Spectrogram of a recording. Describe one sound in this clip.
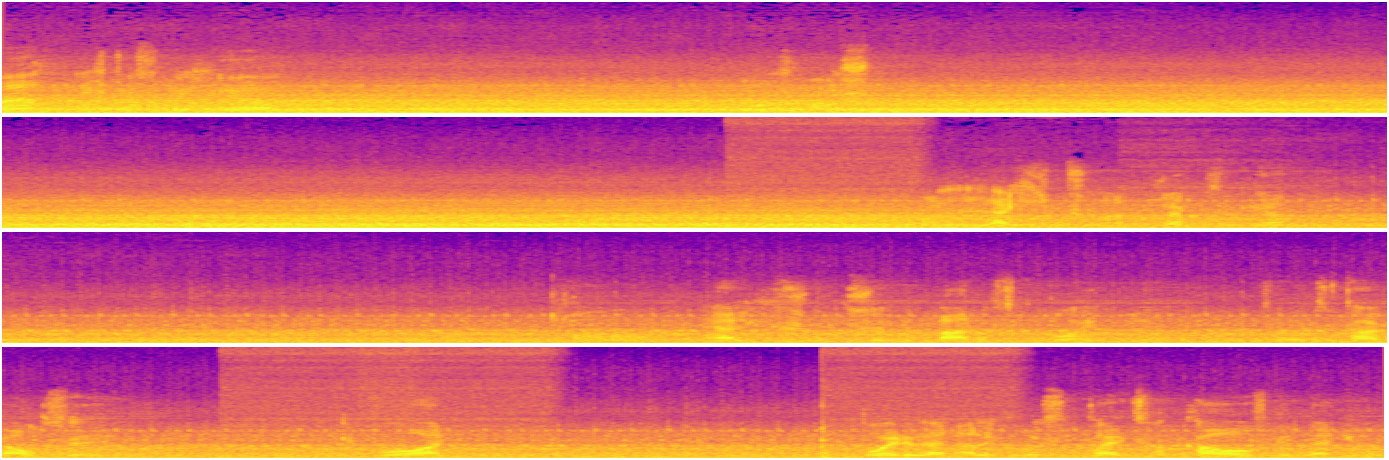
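A train rumbles steadily along the rails, louder and boomier at first inside a tunnel.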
